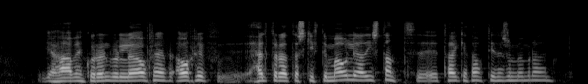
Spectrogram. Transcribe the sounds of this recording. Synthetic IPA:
jɛɦaːvɪɛŋ̥kʏɾœnvʏɾlɛɣawr̥ɛaːwr̥ɪvhɛl̪t̪ʏɾat̪aðscɪft̪ɪmaːwlɪaðiːst̪ant̪t̪ʰːaːcɪθawht̪iθɛsːʏmʏmɾaðɪn

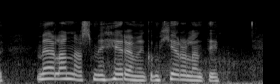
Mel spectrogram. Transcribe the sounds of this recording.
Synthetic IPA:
mɛːðalanːaɾ̥smɛðɦeːɾamiŋkʏmçɛːɾɔlant̪ɪ

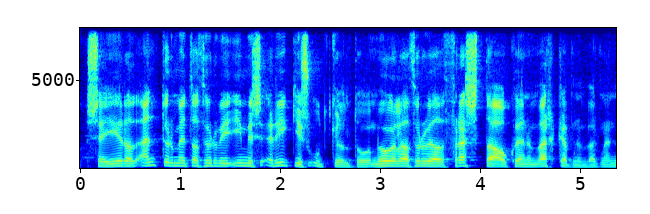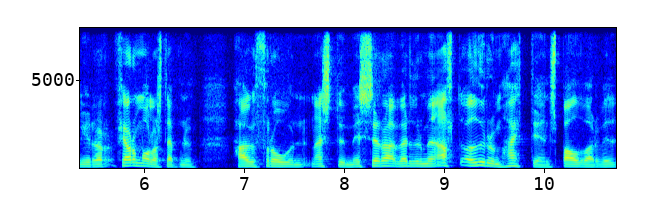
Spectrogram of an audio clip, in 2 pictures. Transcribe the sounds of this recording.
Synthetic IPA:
seːjɪɾaðɛ̰nt̪ʏɾmeːt̪aθʏɾvɪiːmɪ̥sriːcɪsuːt̪cœlt̪ɔɣmœːɣalɛːɣaθʏɾvɪðaðfɾɛst̪aːwkʰvɛːðanʏmvɛr̥kɛpnʏmvɛknaniːɾaɾ̥fjawɾmawlast̪ɛpnʏm | haɣθɾoːwʏnːajst̪ʏmɪsɛɾavɛɾðʏɾmɛða̰l̥t̪œðɾʏmɦajht̪ɪɛnspaːwðvaɾvɪð

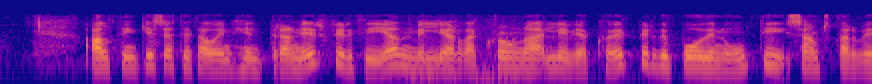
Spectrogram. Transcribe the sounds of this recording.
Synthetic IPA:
alθiɲcɪsɛht̪ɪθawɪnɦɪnt̪ɾanːɪɾ̥fɪɾɪɾ̥θiaðmɪljaɾðakʰɾoːwnalɪvjakʰœːɥpːɪɾðʏpoːðɪnuːt̪isamst̪aɾvɪ

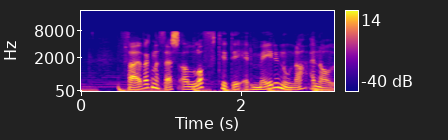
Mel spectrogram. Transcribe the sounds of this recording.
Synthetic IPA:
θaðɛɾvɛknaθɛsːa̰ðlɔft̪ʰɪːt̪ɪʔɛ̰ɾmeːjɾɪnuːnaɛnawð

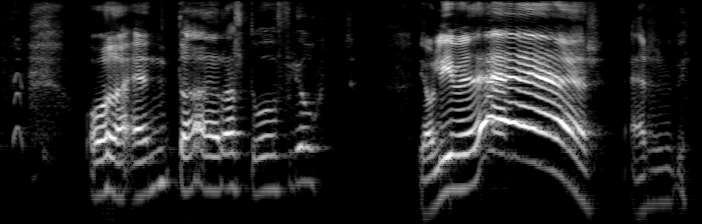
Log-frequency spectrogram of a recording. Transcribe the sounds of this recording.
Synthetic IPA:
ɔɣθaʔɛnt̪aɛɾal̥t̪ɔfljowht̪ | jawliːvɪðɛ | ɾ | ɛ̰ɾfɪ

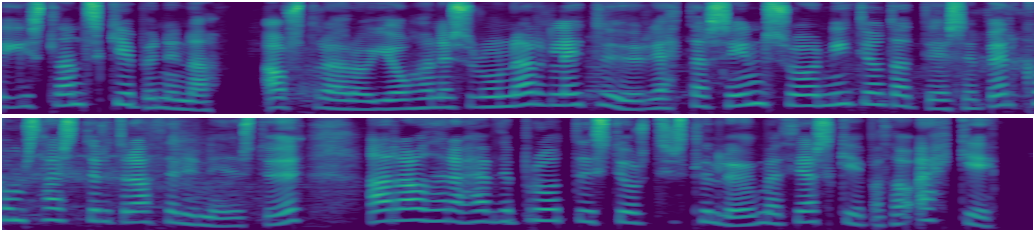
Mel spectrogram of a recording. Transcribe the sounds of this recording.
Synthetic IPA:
iist̪lant̪scɛːpʏnɪnːa | awst̪ɾaðʏɾɔɣjoːwɦanɪsruːnaɾleːjt̪ʏrjɛht̪aɾ̥sinsɔɣniːt̪jawnt̪at̪ɛːsɛmpɛɾ̥kʰɔmst̪hajst̪ʏɾt̪ʏɾafɪɾɪɾnɪːðʏst̪œːðʏaðrawθejraɦɛvðɪpɾɔːt̪ɪðst̪jowɾ̥t̪fi̥st̪lɪlœːɣmɛðθiːascɪːpaθawʔɛhcɪ

